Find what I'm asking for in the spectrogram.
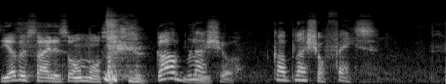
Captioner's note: sneezing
